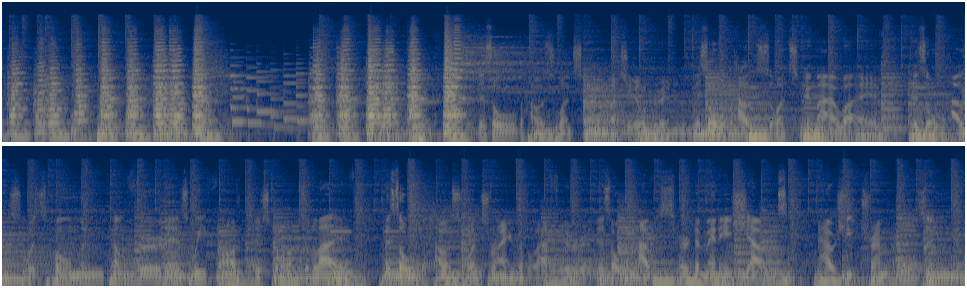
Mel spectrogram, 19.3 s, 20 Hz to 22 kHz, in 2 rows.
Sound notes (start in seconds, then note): 2.9 in deep bass voice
